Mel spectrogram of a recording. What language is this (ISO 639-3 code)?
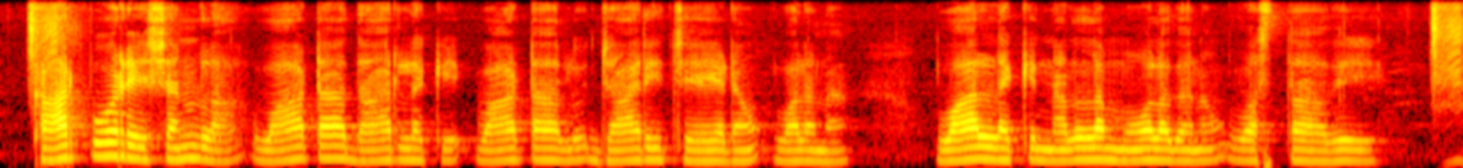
tel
